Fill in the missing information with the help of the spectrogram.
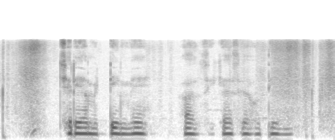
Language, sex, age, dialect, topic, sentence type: Hindi, male, 18-24, Awadhi Bundeli, agriculture, question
